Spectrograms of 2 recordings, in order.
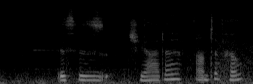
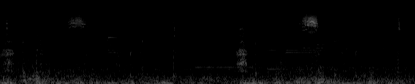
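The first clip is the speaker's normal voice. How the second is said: soft whispered repetition, slower and softer; ASMR whisper; 13 dB quieter, much slower than usual. Real, not acted. ASMR streamer showing a card to viewers, whispered. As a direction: whisper the name, fading away.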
